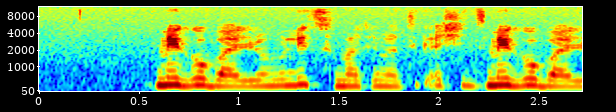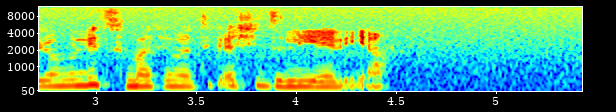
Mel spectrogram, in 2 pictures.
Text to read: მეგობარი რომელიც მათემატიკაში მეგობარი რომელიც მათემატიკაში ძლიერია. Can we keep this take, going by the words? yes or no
yes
